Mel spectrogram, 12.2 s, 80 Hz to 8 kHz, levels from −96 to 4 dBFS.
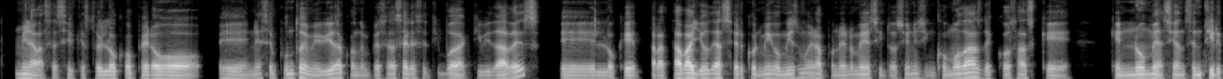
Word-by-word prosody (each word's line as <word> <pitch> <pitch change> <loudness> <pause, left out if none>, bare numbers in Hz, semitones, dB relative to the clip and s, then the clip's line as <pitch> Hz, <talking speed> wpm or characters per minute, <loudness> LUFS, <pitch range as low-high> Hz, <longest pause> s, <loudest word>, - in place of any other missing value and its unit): Mira, 110 -2 +1
vas 90 0 -2
a - - -5
decir 105 +2 -10
que 100 - -15
estoy 100 -1 -4
loco, 100 0 0
pero 95 -2 +4
en 100 -1 -5
ese 110 0 -6
punto 110 +3 0
de 120 - +3
mi 95 -1 -4
vida, 115 +5 +2
cuando 95 -4 -9
empecé 85 - -8
a - - 0
hacer - - 0
ese - - -10
tipo - - 0
de - - +6
actividades, 95 0 +1 0.2
eh, 90 -1 -2
lo 90 -1 -3
que 95 -1 0
trataba 110 +5 +6
yo 110 -1 +2
de 115 - +6
hacer - - -2
conmigo 105 +2 -2
mismo 110 +4 -4
era - - -1
ponerme 100 +3 -3
situaciones 100 +2 -8
incómodas, 110 +9 +3
de 95 -2 -6
cosas - - -4
que 90 -2 -6 0.4
que 95 - -2
no 95 +2 +3
me 105 0 +3
hacían 95 0 -2
sentir 100 0 -1
100 Hz, 210 wpm, -23 LUFS, 95-105 Hz, 0.4 s, de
